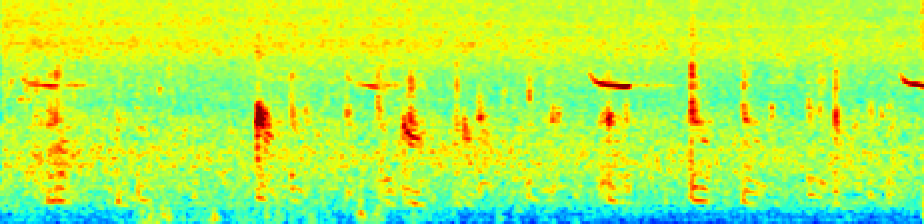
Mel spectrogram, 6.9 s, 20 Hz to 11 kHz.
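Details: A Red-winged Blackbird on a 1 July 2023 tour gives short, sharp chack notes and a thin, high slurred whistle roughly every two seconds, sounding almost like an alert call, the only one doing it, with people talking nearby.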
